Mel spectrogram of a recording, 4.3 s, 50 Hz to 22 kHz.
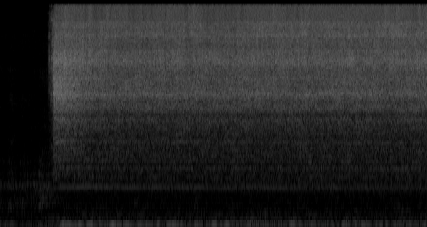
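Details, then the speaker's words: Hornby Ringfield motor in a Class 37 OO gauge model diesel, running at 50% power on DC before opening the motor; starts into a thin, steady high-pitched screech over a hissy whirr. "right that's 50% power now on the layout she sounds a lot worse than that but you can still hear that kind of screeching that's coming from this little ring field"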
